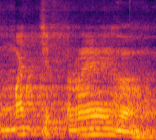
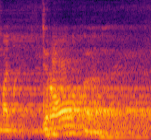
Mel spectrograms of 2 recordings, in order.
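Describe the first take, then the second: First: The vowel after r sounds like e. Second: The vowel after r sounds open, like o. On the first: It is read with imalah as the rule requires. "Kenapa kok dibaca majreha?" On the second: It is the usual reading without imalah. "Sebenarnya kan dibaca aslinya kan majroha"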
